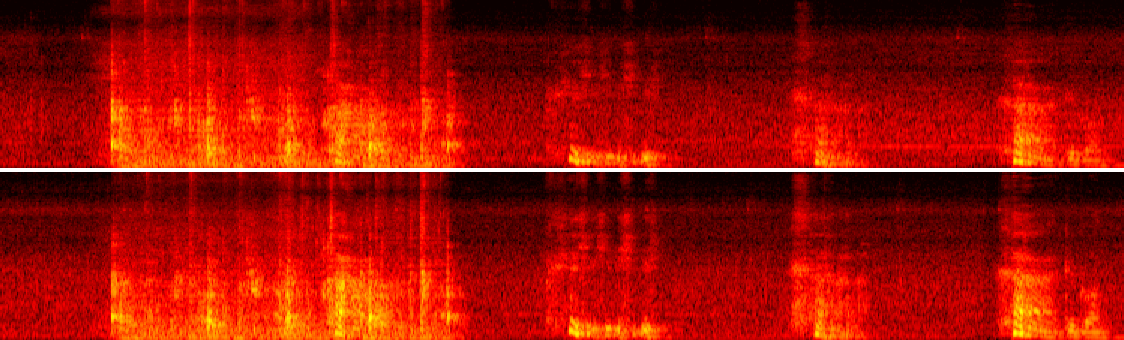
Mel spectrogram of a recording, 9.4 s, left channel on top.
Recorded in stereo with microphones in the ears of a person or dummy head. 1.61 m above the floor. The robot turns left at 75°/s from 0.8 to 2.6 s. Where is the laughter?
80° right, 0.9 m.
